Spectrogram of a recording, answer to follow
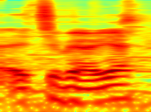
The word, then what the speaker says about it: Echeveria: Yeah, the echinacea the spelling of echinacea is similar as the Echeveria. That's why the correct pronunciation is Echeveria. Echeveria. Oh, CH. Echeveria. Yeah, Echeveria. Not Echeveria. Yeah. Not Echeveria. Echeveria. That's the correct one to pronounce this like the echinacea.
